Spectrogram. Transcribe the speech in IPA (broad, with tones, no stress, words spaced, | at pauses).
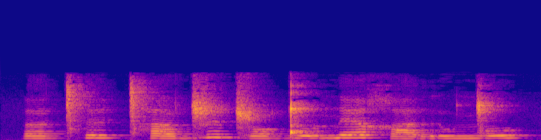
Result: ɐ˩ǀʰɘ˨ ǀʰa˩ ɖ͡ʐi˦ɖ͡ʐɔ˩ŋ͡ǃo˨ nɛ˦χa˩ru˨ ŋ͡ǀo˦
